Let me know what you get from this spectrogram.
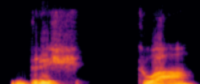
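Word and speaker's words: दृष्ट्वा: By a regular rule of Sandhi, whenever you get a sh followed by a ta, both become retroflex. So by regular Sandhi, drish twa becomes drishtwa with a shta written like that. So it's a sh. So I've written it badly. Sh plus t is you curl them round together, but written a bit like that. Shta, drishtwa.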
